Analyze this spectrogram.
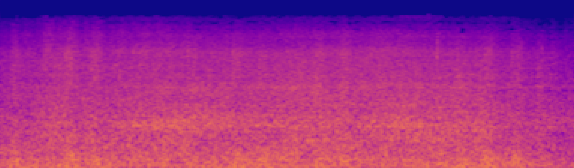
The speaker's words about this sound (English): But just behind the house runs a railway line. The Dublin Sligo line. The train will be a soundtrack to his personal life.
